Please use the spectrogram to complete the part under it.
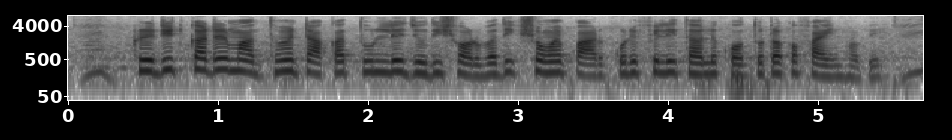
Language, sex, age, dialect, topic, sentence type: Bengali, female, 18-24, Standard Colloquial, banking, question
